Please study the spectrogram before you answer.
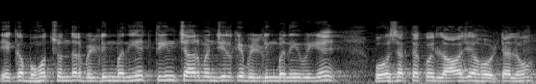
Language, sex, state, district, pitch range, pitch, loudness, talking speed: Chhattisgarhi, male, Chhattisgarh, Rajnandgaon, 165-185 Hz, 175 Hz, -12 LUFS, 255 wpm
